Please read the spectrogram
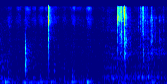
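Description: Faint clicks and light scratching of small makeup items being handled close to the microphone, with a small cluster of clicks near the end.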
